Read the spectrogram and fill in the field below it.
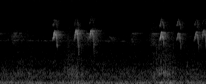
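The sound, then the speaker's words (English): Two birds trade short calls: the female gives a group of three or so high chirps, then a pause, and the second bird answers with a group of high chirps, clear against a quiet low hum. “3 and 4, then 3 and 5 responding.”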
